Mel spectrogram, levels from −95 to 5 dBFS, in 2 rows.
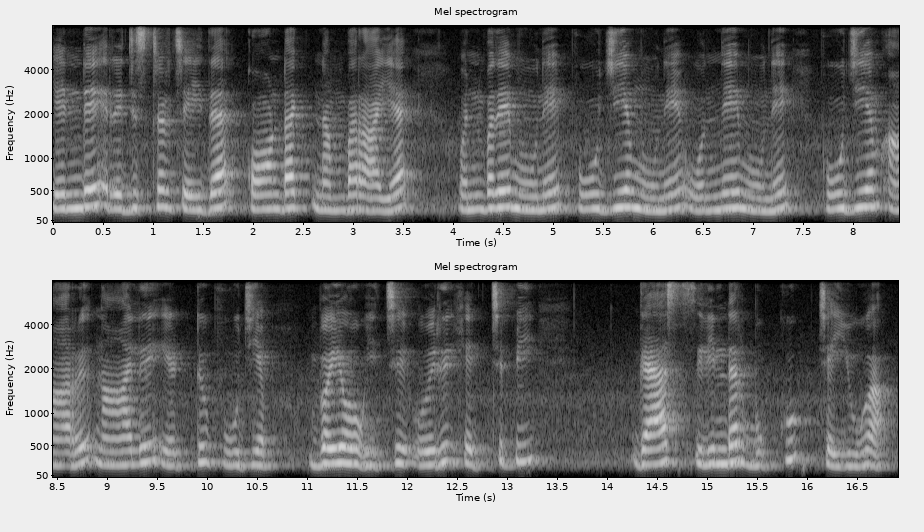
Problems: none marked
